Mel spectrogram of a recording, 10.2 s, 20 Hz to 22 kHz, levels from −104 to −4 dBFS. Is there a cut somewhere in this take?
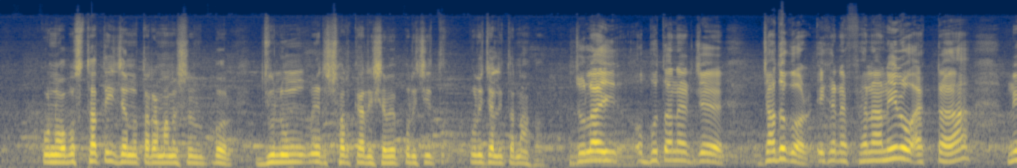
yes; 1 cut; at 5.7 s

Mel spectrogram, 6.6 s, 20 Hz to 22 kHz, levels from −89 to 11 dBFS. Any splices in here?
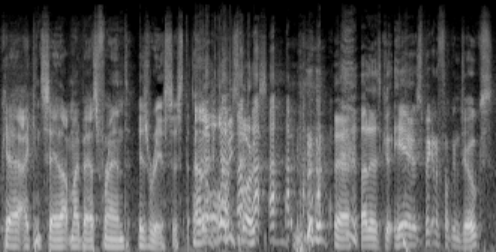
no; 0 cuts

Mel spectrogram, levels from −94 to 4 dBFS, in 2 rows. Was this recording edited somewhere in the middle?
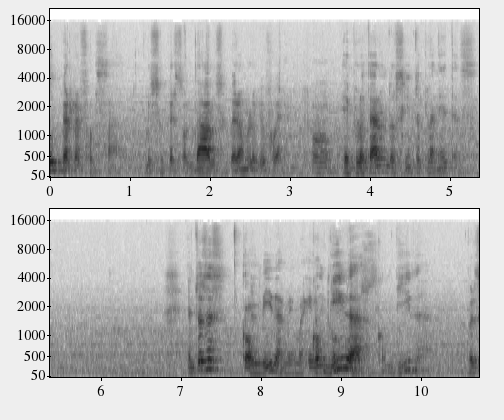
yes; 1 cut; at 3.0 s

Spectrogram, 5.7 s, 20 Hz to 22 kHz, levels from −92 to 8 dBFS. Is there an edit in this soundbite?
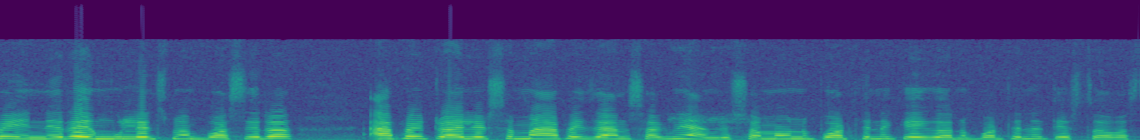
no; 0 cuts

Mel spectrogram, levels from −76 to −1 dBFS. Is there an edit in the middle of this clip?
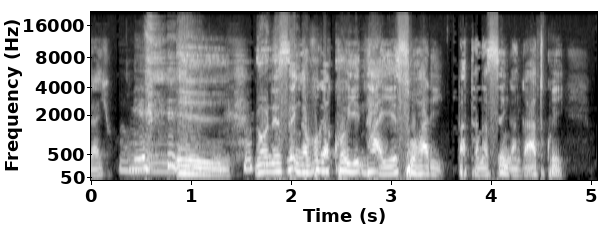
no; 0 cuts

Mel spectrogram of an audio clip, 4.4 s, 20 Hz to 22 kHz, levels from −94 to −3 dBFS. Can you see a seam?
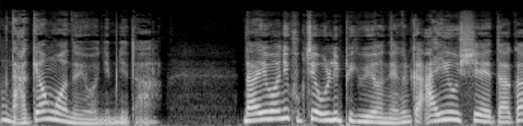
no; 0 cuts

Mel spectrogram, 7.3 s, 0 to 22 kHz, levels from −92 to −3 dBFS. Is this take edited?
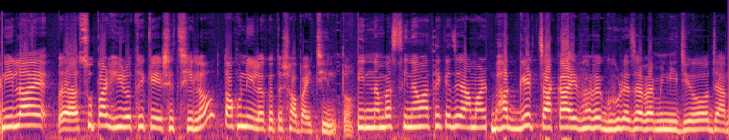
yes; 2 cuts; at 3.5 s, 4.9 s

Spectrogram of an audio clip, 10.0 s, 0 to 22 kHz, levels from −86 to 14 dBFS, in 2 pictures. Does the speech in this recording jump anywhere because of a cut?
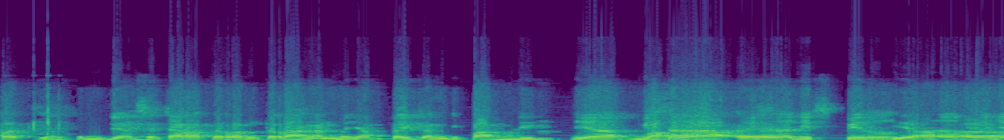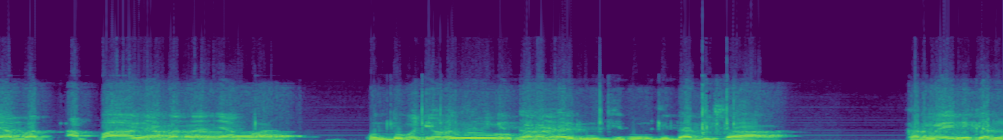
no; 0 cuts

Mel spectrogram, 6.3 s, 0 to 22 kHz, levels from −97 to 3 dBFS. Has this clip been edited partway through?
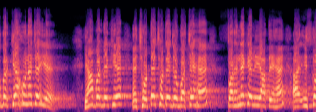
no; 0 cuts

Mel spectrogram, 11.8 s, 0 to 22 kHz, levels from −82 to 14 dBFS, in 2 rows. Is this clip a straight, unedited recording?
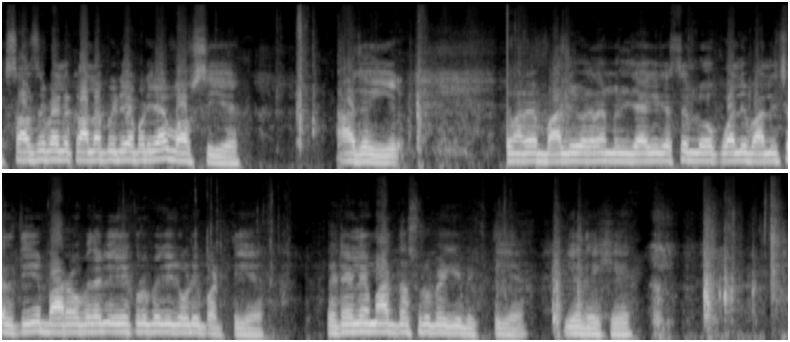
yes; 0 cuts

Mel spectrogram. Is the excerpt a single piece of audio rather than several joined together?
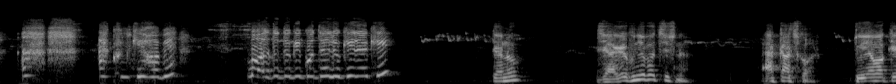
yes; 0 cuts

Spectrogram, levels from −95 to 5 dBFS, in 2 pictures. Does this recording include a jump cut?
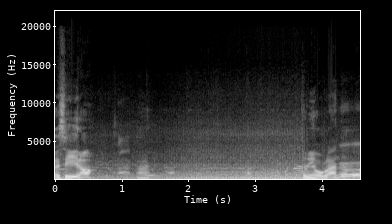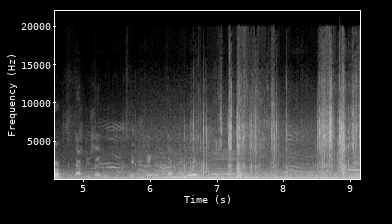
no; 0 cuts

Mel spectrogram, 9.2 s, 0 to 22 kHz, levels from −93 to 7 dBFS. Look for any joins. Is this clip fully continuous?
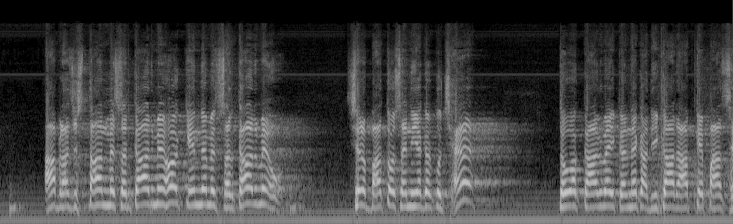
yes; 0 cuts

